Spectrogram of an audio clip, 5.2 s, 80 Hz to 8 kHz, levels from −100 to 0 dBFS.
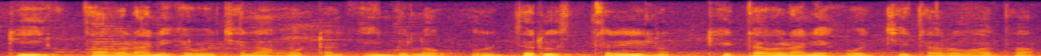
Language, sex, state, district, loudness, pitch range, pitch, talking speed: Telugu, male, Andhra Pradesh, Sri Satya Sai, -17 LUFS, 125-130 Hz, 125 Hz, 125 wpm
